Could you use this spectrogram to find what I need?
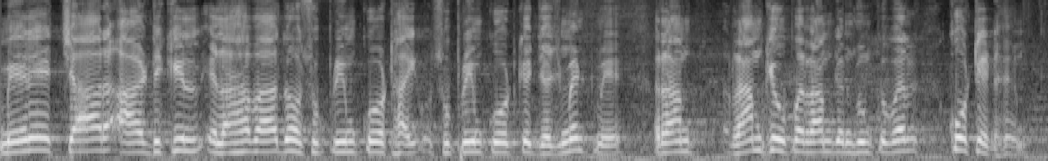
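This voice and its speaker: Speaking with fairly even intonation, a man with a high-pitched voice comes through over noticeable background noise. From Awadh region, Allahabad, Uttar Pradesh, India. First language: Awadhi (speaking Hindi). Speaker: author and TV debate panelist. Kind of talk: heated debate.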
